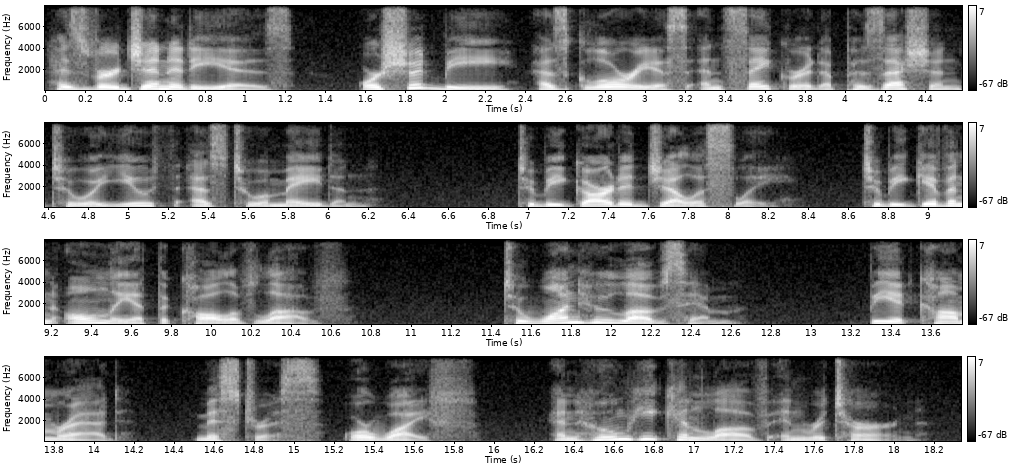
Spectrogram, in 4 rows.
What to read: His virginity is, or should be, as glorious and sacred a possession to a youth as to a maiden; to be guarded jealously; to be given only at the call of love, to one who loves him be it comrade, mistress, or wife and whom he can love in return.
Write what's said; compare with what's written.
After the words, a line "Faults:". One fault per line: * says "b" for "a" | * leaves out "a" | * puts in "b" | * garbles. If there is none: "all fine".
His virginity is, or should be, as glorious and sacred a possession to a youth as to a maiden; to be guarded jealously; to be given only at the call of love, to one who loves him be it comrade, mistress, or wife and whom he can love in return.
Faults:
all fine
